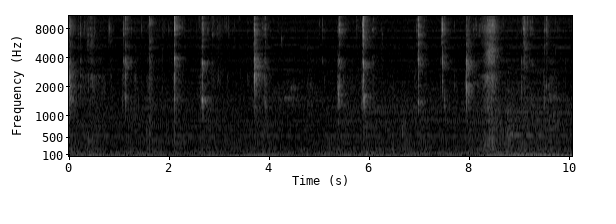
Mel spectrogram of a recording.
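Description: Faint mouth sounds of someone eating roti and chicken curry by hand: chewing with irregular short, sharp wet smacks and clicks, about fifteen in ten seconds.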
